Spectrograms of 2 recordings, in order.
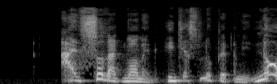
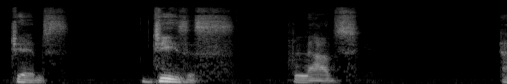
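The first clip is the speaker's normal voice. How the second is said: tender words; 4 semitones lower, 4 dB quieter, much slower than usual. Retold or imitated. Woman's tender words in hug.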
